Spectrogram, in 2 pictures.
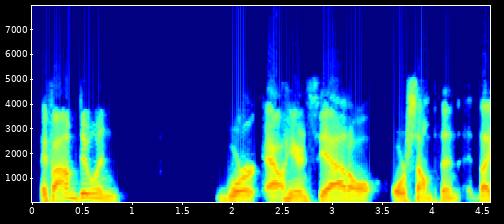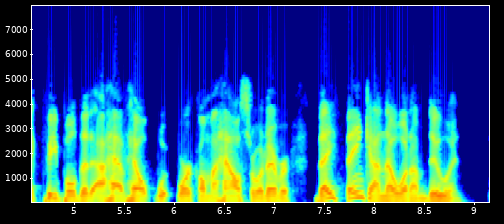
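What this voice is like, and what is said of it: Southern American accent. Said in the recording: “the Southern thing just exaggerates everything ... when you have the accent”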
